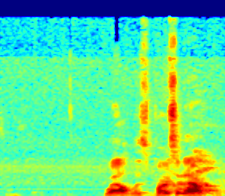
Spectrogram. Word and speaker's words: Sanskrit: How do you say Sanskrit? Well, let's parse it out. Please. So I'm going to write it. Say Sanskrit. Sanskrit. Exactly, like sand.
